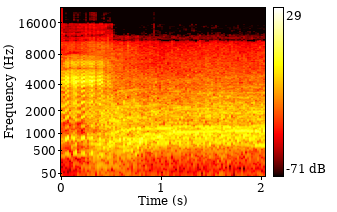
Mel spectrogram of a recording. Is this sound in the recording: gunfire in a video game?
no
